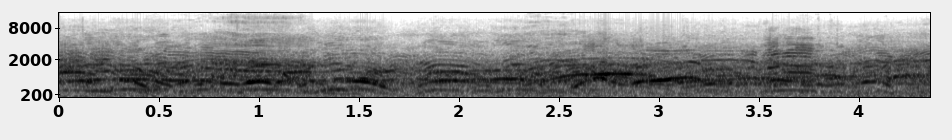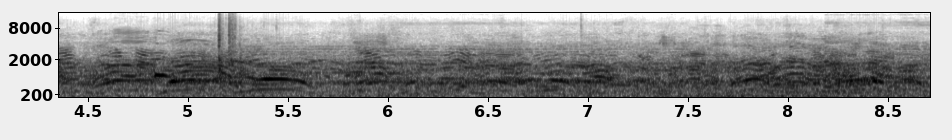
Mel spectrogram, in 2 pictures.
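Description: A large crowd of men cheers and shouts loudly outdoors.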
